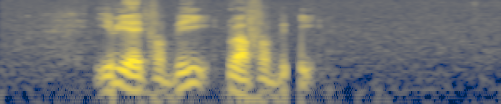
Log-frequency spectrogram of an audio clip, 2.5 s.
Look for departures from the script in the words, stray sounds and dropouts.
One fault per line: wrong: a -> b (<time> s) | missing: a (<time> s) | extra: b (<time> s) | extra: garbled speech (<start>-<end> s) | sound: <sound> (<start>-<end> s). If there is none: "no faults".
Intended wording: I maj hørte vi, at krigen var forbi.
missing: maj hørte (0.6 s)
wrong: krigen -> forbi (0.7 s)
sound: dropout (1.4-1.5 s)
